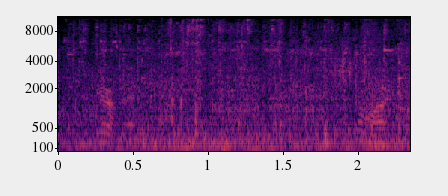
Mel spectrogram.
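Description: A pair of heavy draught horses pulling a plough, their hooves plodding in an irregular run of soft steps over the ploughed soil.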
